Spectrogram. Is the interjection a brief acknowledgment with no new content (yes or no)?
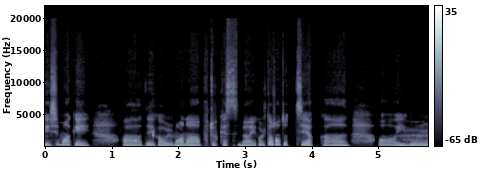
yes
